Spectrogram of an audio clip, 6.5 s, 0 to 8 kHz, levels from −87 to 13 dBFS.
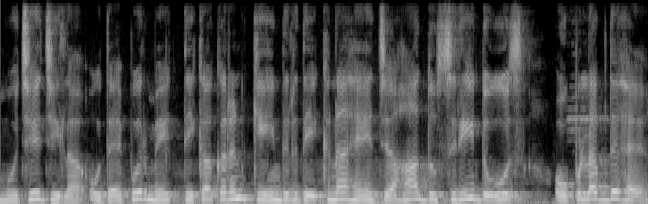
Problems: background sounds at intervals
